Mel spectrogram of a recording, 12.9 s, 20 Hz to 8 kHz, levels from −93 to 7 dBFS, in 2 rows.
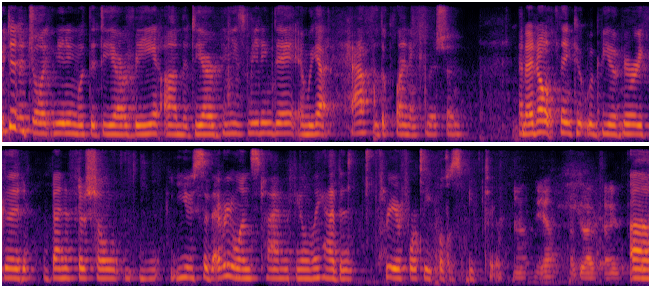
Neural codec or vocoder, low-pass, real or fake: codec, 16 kHz, 4 kbps, X-Codec, HuBERT features, trained on general audio; 7.2 kHz; fake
